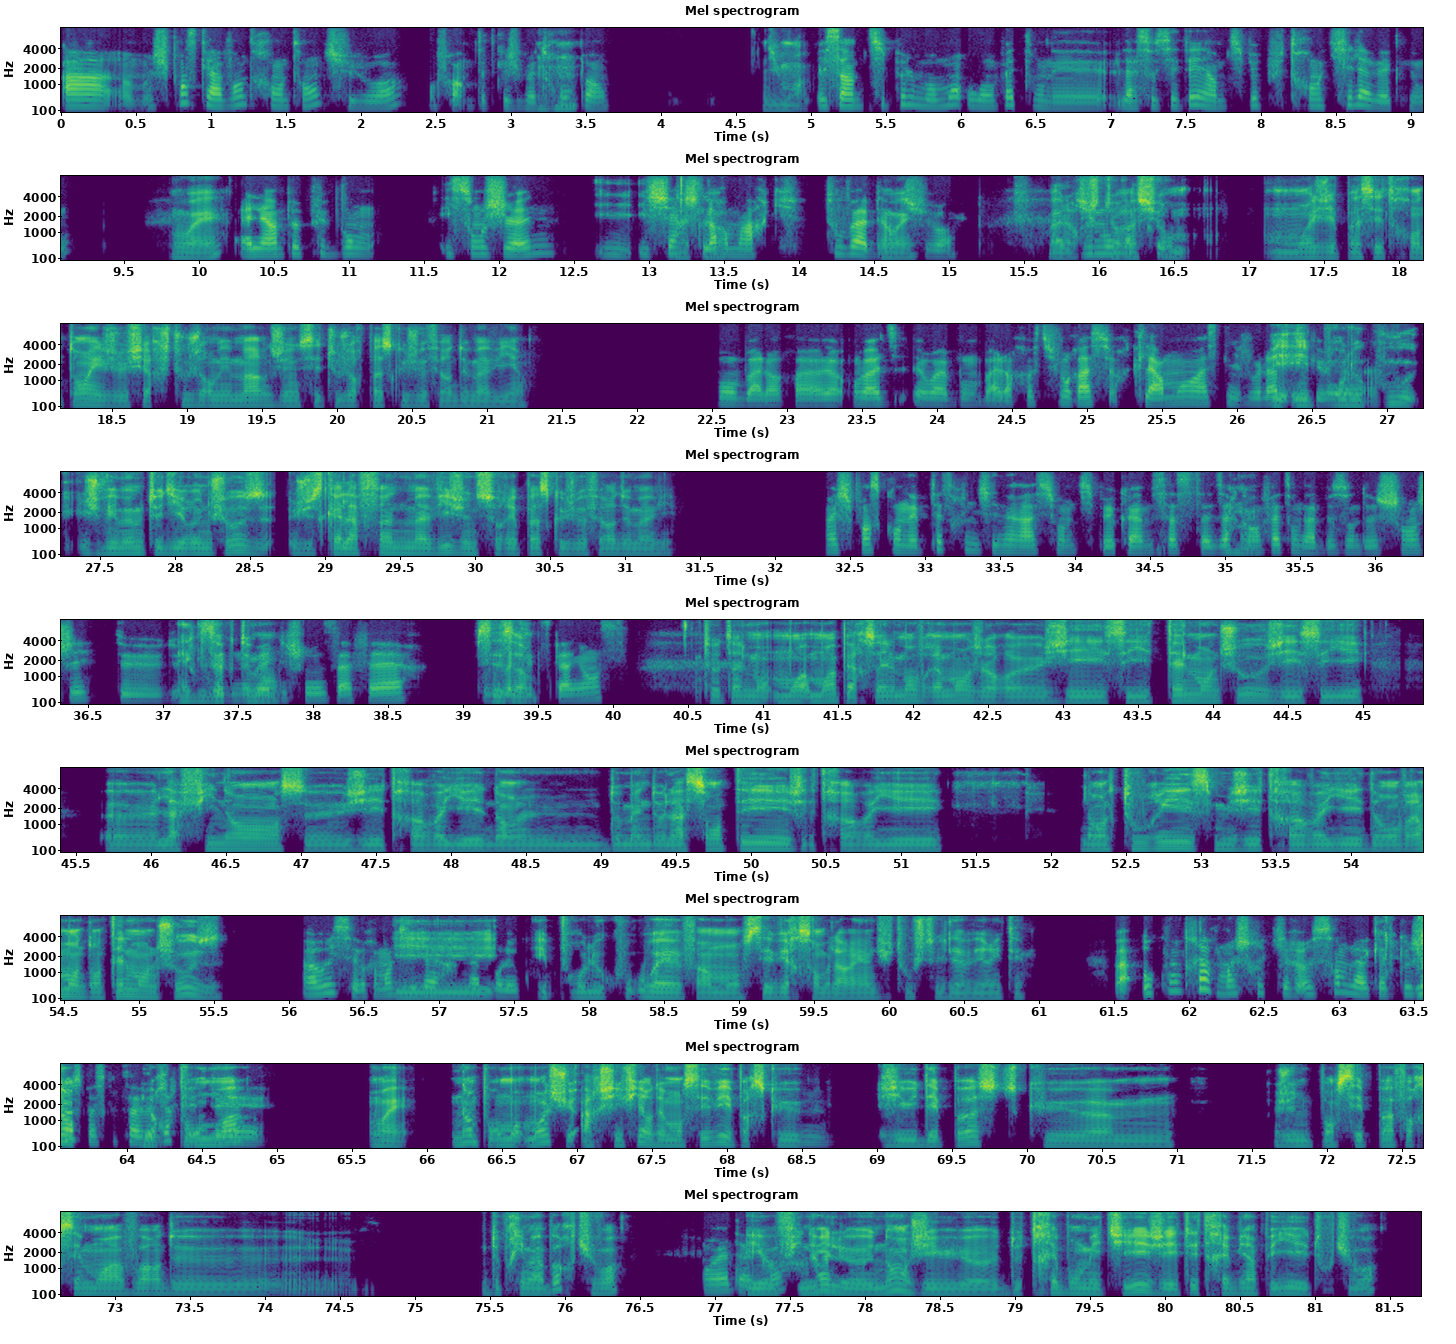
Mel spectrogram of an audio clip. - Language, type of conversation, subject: French, unstructured, Quelle est votre stratégie pour maintenir un bon équilibre entre le travail et la vie personnelle ?
- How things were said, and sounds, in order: tapping; drawn out: "de"; stressed: "très"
